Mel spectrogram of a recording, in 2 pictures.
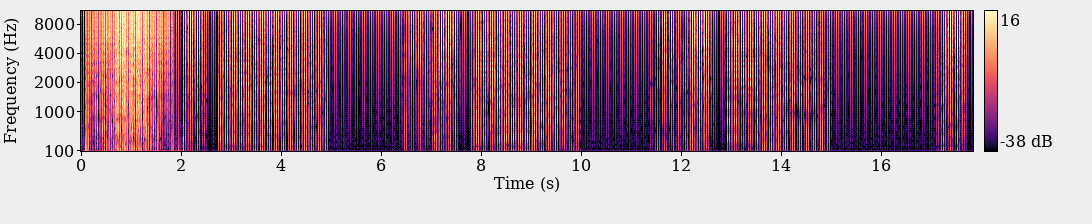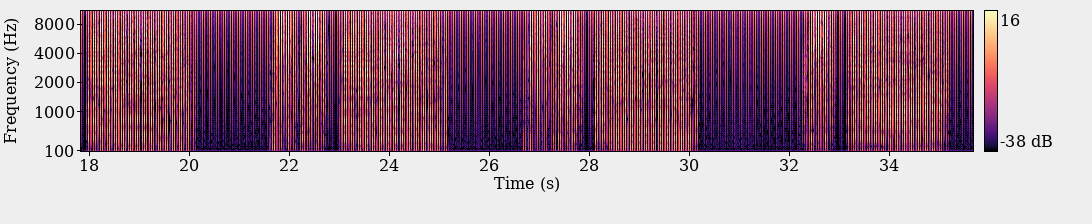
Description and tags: Headphone users please turn your volume down! The sound you get is a random screen capture of a short e-mail message. Imported raw into audacity.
